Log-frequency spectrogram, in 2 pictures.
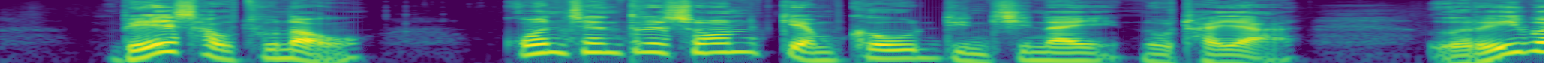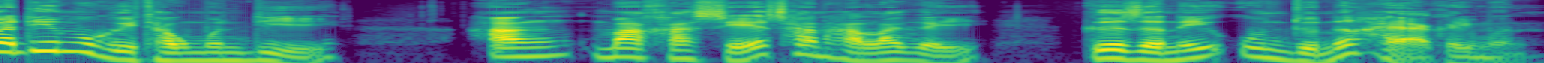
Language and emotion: Bodo, disgusted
